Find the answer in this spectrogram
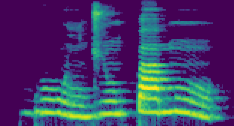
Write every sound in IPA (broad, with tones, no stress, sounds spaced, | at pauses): b u˦ w ĩ˧ d͡ʒ ũ˦ k͡p a˦ m ũ˦˨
